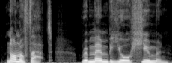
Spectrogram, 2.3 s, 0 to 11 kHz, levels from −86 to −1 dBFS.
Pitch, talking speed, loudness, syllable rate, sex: 240 Hz, 155 wpm, -14 LUFS, 5.8 syllables/s, female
